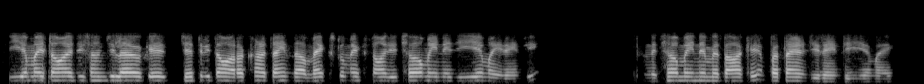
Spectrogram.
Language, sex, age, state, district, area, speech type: Sindhi, male, 30-45, Gujarat, Kutch, urban, conversation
